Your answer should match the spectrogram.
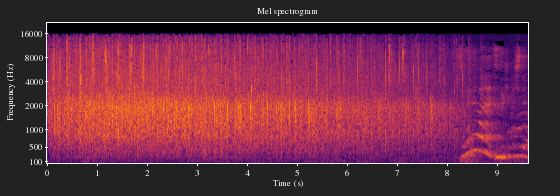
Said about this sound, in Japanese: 素晴らしいです。ありがとうございました。どうぞ大きな拍手をお願いいたします。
